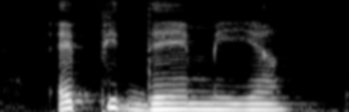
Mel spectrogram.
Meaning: epidemic
- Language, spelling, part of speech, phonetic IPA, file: Ukrainian, епідемія, noun, [epʲiˈdɛmʲijɐ], Uk-епідемія.ogg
